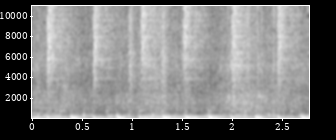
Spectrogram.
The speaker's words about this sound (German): Das Schiffchen schaukelt. Hoffentlich kippt es nicht um.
